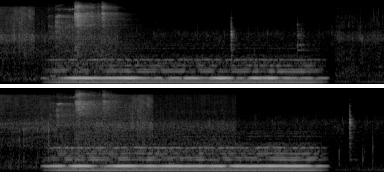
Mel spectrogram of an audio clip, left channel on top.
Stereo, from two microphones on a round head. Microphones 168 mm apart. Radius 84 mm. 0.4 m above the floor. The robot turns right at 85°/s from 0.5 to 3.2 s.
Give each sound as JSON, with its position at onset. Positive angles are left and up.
{"t": 0.5, "sound": "a dropped coin", "side_deg": 65, "distance_m": 2.5}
